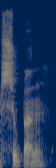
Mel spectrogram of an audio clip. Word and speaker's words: Su Beng: The Taiwanese independence activist and failed political assassin, Shi Ming, or Su Beng, as he preferred to have his name pronounced in Taiwanese, highlighted this detail to scoff at the identification of Yizhou as Taiwan.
